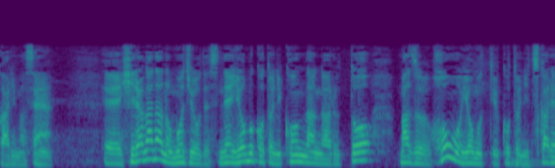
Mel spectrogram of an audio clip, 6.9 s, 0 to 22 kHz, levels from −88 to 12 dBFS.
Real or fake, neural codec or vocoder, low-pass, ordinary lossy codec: real; none; 7.2 kHz; none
